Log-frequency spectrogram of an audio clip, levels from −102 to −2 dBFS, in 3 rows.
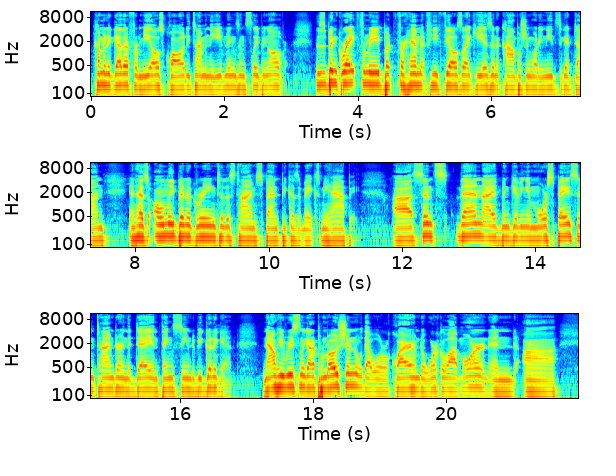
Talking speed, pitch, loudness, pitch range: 240 wpm, 140 Hz, -26 LUFS, 130-150 Hz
